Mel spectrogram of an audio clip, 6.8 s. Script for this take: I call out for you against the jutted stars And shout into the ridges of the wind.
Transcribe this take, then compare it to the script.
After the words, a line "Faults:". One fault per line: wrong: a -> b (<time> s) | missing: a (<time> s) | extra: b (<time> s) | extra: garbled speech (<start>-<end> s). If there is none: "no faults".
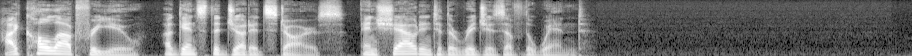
I call out for you against the jutted stars And shout into the ridges of the wind.
Faults:
no faults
